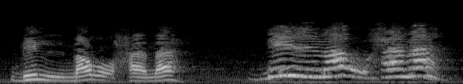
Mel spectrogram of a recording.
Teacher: را پر ہوگا، تا ہتائیہ ساکن ہو کر ہا بن جائے گی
